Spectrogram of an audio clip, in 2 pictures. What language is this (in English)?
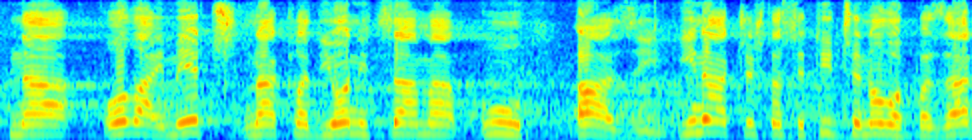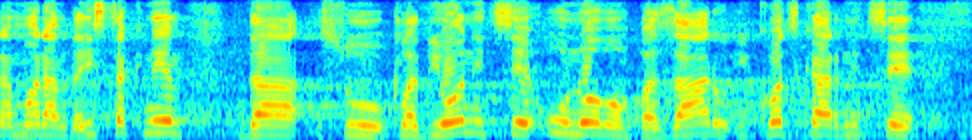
Serbian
